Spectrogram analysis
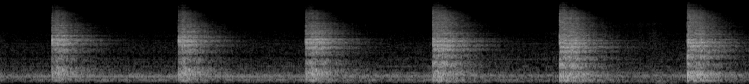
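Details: ESWL lithotripsy of a patient's left kidney stone, focused under C-arm, water-filled membrane coupling: sharp, regular knocking pulses about 47 a minute, each fading quickly; shock waves breaking up the stone.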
